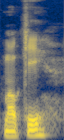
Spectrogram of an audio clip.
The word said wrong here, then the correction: mochi: I don't know how you pronounce that. – Wonderful. It's mochi. Yeah.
